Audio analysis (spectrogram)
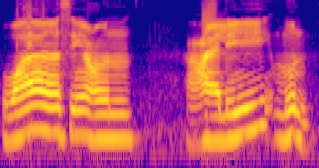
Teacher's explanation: عین کی آواز حلق سے نکالیں گے، یا مدہ ہے اس لیے لام کو ایک الف کی مقدار کھینچ کر پڑھیں گے۔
